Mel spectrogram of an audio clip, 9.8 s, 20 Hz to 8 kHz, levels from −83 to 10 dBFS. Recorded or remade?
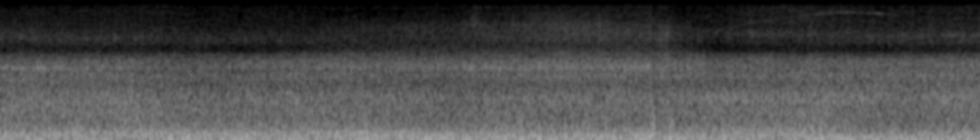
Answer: remade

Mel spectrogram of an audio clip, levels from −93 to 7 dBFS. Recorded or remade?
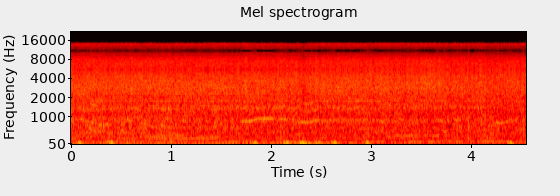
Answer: recorded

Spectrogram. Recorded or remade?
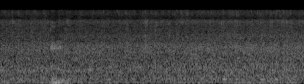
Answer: remade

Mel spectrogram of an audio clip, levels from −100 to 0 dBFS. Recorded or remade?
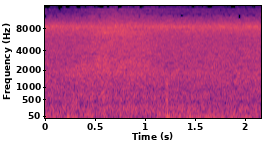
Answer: recorded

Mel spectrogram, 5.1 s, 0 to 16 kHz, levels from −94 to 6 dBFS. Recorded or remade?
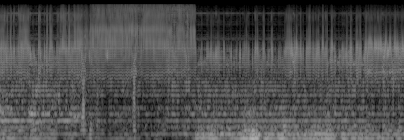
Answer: remade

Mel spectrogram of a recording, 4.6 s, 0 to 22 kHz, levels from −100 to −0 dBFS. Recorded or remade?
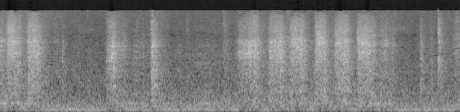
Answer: remade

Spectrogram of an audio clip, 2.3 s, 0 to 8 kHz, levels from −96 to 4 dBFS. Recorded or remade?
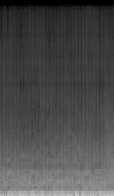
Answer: remade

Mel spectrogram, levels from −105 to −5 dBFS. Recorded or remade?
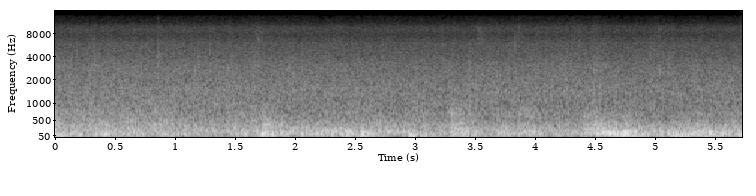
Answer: remade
